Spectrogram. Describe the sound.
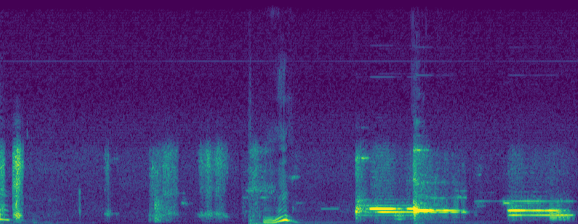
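After a few brief bursts of talking and small noises, a doorbell at the entrance door loudly rings out a short melody of several clear, sustained notes at different pitches.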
